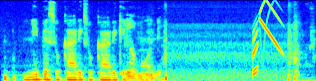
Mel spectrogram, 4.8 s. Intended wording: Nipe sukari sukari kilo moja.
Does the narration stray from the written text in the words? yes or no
no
